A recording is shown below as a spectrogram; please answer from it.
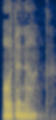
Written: Odanak

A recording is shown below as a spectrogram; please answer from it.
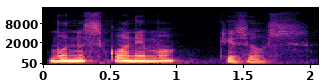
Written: Moonesquannimock kesos

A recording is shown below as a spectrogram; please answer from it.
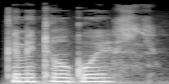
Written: Kmitogwes

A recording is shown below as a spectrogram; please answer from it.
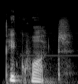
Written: Pequot

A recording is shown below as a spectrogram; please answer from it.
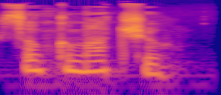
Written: Sunkkmachue

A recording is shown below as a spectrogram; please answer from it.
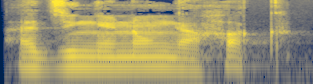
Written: Attigneenongnahac

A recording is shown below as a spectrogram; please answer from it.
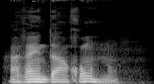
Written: Arendahronon

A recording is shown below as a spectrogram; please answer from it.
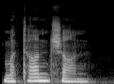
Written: Matanchan

